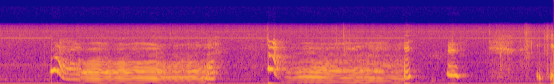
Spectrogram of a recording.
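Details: Black female whippet under foster care makes her deep 'talking' sound: two long, steady, groaning drawls of about one and a half seconds each, rising at the start, followed by brief higher yips; a woman's voice is faintly present.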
